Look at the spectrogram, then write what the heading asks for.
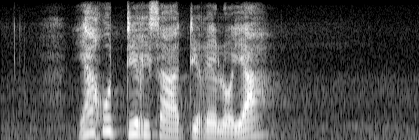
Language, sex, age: Tswana, male, 18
